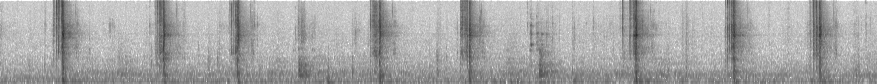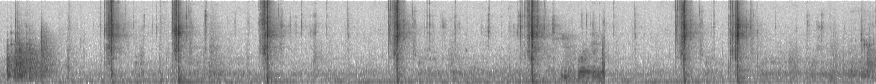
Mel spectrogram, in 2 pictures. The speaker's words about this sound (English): Then we're going to take our bunch cutters and cut this off evenly.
